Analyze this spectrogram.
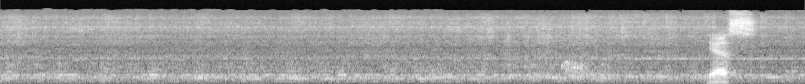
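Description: A toy kart engine hums steadily.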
